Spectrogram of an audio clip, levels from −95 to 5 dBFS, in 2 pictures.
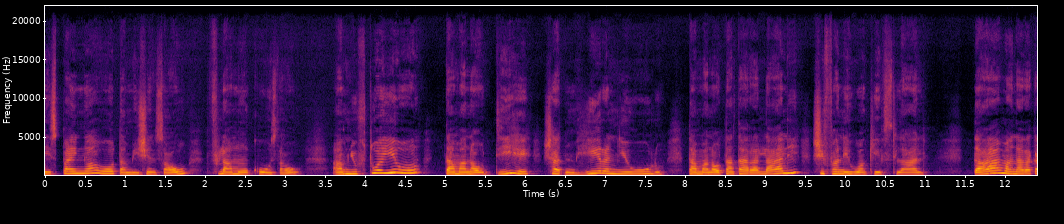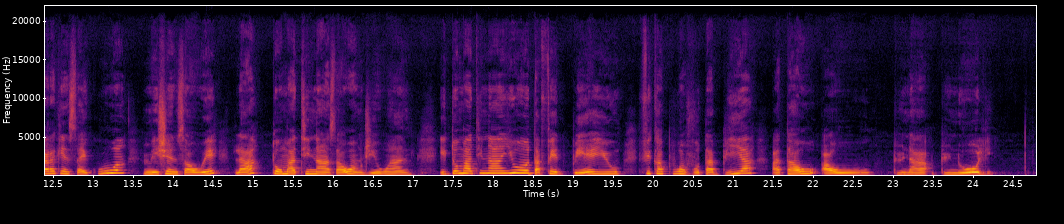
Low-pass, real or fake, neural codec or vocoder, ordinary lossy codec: none; fake; vocoder, 44.1 kHz, 128 mel bands, Pupu-Vocoder; none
